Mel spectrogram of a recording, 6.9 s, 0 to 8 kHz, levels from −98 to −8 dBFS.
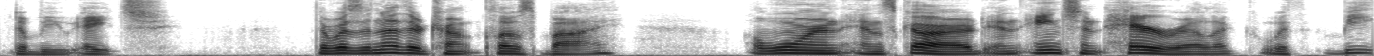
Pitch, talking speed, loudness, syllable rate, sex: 140 Hz, 150 wpm, -20 LUFS, 4.8 syllables/s, male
